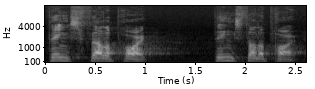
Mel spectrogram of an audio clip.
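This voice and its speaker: An older man from Brooklyn, preaching in a storytelling style, animated and emphatic, repeating phrases for effect. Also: a little high, a little slow. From Brooklyn, New York, USA. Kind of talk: storytelling sermon.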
